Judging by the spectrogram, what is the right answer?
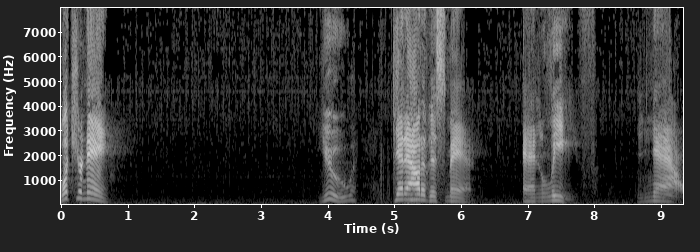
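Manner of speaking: put-on loud, stern, authoritative voice with swooping pitch. Acting out how a man's come-to-jesus meeting sounds: retelling a stern command. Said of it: "The tone of voice is rather stern".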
